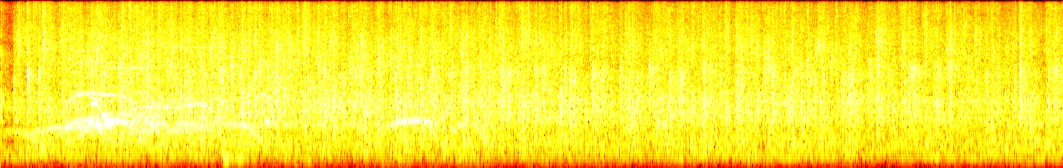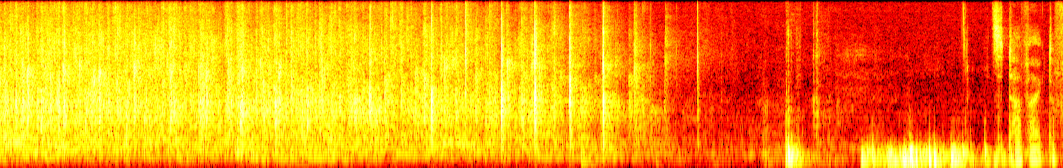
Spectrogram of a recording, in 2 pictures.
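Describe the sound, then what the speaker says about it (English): Audience applause for author Melissa Febos after a faculty reading, steady, fairly faint clapping from a seated crowd that thins and fades out near the end, followed by a few scattered sounds. "Can we please have some more applause for Melissa Febos?"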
